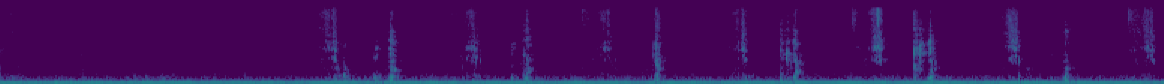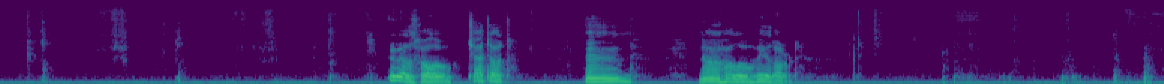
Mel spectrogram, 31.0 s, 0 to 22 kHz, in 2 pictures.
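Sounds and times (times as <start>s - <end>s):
cards sliding with swishes and clicks: 4.1s - 14.4s, 15.0s - 20.6s, 26.8s - 31.0s.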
